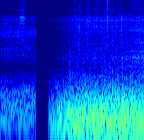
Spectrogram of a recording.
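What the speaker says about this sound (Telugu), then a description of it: "చూడండి, విమానం ఇప్పుడే నెమ్మదిగా మూవ్ అయ్యింది." Airplane rolling down a runway and lifting off, heard from inside as a steady, loud low rumble that cuts out briefly near the start, then returns and holds evenly.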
